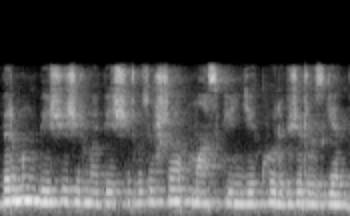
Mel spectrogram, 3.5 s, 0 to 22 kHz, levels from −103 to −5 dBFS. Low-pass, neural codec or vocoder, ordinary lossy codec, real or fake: 7.2 kHz; none; AAC, 48 kbps; real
